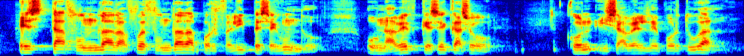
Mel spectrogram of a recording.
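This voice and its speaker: The man's tone is bright and sharp at a medium pitch. He keeps his intonation fairly even. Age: 80s+. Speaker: panelist. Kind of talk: radio panel debate.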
